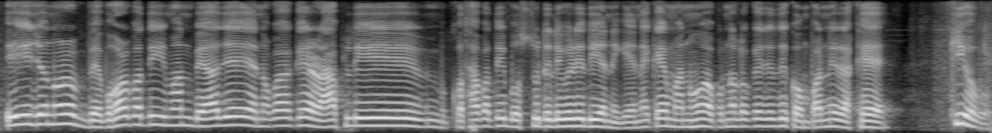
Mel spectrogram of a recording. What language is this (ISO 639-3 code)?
asm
